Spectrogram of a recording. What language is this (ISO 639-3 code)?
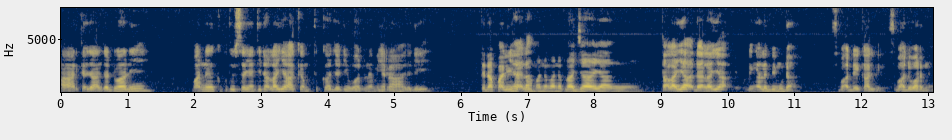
msa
